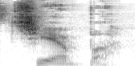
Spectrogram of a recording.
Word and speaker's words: Ciampa: It's Ciampa. Just like Tampa.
